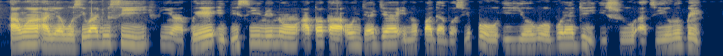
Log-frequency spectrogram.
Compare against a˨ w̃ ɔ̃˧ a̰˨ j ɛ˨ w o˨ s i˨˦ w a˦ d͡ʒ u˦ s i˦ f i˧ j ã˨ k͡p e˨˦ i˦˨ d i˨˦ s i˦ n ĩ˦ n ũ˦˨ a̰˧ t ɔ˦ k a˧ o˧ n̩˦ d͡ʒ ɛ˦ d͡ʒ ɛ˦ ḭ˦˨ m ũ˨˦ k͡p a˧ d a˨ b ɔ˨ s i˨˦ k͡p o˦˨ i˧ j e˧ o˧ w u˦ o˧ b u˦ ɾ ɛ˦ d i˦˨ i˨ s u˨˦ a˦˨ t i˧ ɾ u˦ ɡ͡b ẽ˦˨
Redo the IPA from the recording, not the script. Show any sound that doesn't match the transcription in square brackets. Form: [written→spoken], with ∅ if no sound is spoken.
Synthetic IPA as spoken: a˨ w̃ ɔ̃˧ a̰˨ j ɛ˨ w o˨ s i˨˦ w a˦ d͡ʒ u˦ s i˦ f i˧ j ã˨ k͡p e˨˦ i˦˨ [d→b] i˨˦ s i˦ n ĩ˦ n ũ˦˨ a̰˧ t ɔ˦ k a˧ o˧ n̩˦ d͡ʒ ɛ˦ d͡ʒ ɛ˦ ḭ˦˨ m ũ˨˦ k͡p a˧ d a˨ b ɔ˨ s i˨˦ k͡p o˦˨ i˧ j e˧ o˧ w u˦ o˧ b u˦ ɾ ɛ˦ d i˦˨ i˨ s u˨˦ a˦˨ t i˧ ɾ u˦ ɡ͡b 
